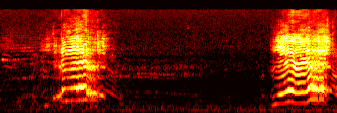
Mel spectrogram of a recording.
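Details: Goat letting out sudden, very loud crying bleats, startlingly human-like; two wavering, nasal cries about two seconds apart, each roughly half a second long, with quiet between.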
